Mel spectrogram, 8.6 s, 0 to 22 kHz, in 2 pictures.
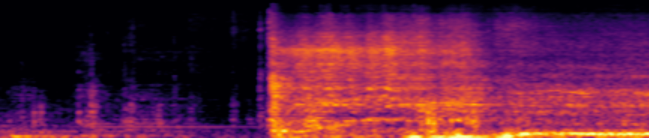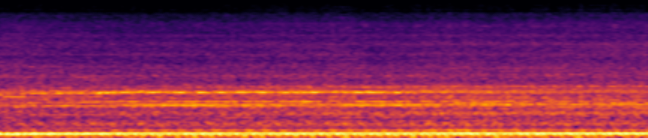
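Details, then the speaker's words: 1968 Ford F100, 360ci V8, after replacing cracked spark plugs with Autolite 45s: brief crank, fires right up into a steady even idle; the earlier ticking/arcing sound at the plug boot is gone, normal start. "And we're not getting that sound anymore. So you know, and the fact that she fires right up is also kind of exciting."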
